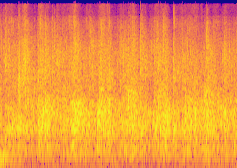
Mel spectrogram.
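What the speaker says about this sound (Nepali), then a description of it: "हामी सबै मिलेर उहाँलाई ताली बजाउनु" Loud, sustained applause from a large audience, dense clapping filling the whole moment without pause.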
